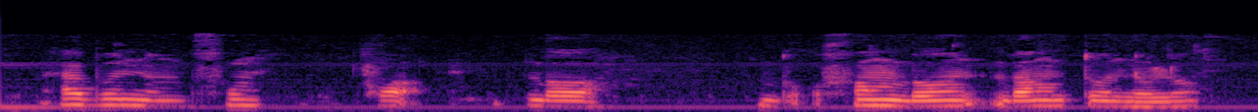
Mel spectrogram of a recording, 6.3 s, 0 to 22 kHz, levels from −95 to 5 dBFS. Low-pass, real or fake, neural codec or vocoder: 7.2 kHz; real; none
